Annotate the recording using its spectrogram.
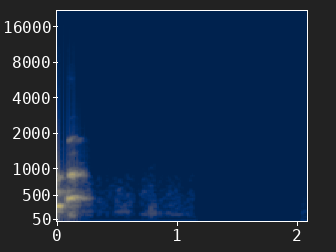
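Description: A voice finishing a spoken question with a rising tone, cut off about a third of a second in, then near silence.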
